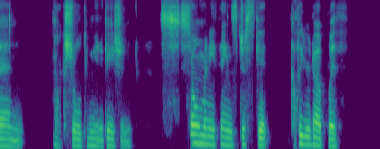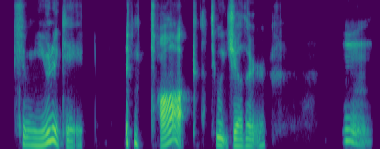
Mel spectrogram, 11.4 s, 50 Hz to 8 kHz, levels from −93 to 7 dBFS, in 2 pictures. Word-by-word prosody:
then 130 -3 -3 0.5
actual 135 -2 +3
communication. 135 -1 -5 0.4
S - - +6
so 180 -1 +3
many 160 -3 -1
things 145 -3 -3
just 150 +1 -1
get 145 -2 +1 0.3
cleared 155 -3 -1
up 140 -2 +1
with 130 0 0 0.9
communicate 170 +9 0 0.8
and 170 - -5
talk - - +5 0.2
to 150 - 0
each 135 - +3
other. 135 +1 -3 1.2
Mm. 215 -1 -6
145 Hz, 100 wpm, -22 LUFS, 135-170 Hz, 1.2 s, S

